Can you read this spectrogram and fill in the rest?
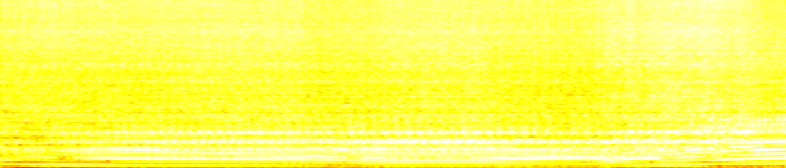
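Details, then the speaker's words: Turbo-build car, downpipe fitted, started while adjusting idle for ECU regulation: steady, even idle, slightly lower than usual, with clean blips rising and settling without stumbling or bogging; engine healthy. "For right now, it's idling. It might be idling a little high. No, actually, that's lower than where it normally idles."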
